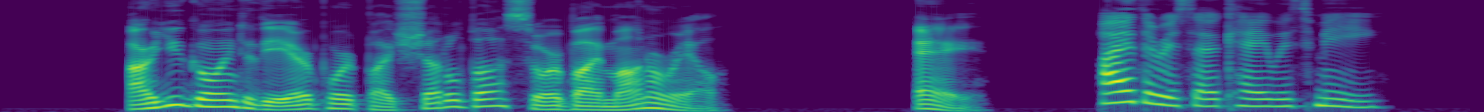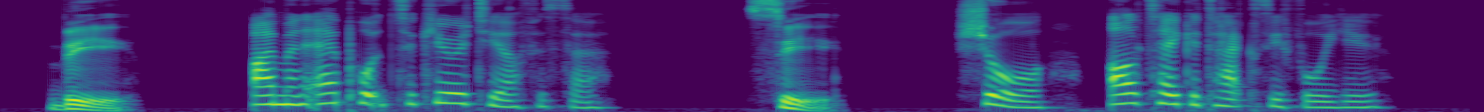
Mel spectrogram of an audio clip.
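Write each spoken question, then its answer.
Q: Are you going to the airport by shuttle bus or by monorail?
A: A: Either is okay with me.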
